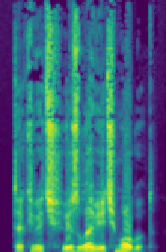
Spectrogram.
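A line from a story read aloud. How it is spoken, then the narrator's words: Deserter sighing. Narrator (Russian): вздохнул дезертир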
